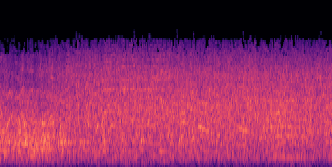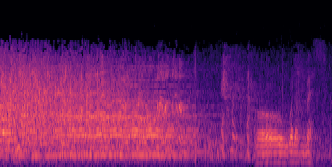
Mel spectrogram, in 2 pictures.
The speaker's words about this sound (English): Holy smoke! The house is moving. It's an earthquake. Oh, it's a train!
